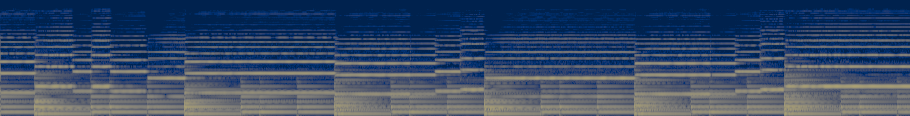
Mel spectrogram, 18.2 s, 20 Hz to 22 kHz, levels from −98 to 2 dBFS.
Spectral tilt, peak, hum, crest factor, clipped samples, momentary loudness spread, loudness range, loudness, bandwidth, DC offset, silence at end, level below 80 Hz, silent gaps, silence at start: -5.5 dB/octave; -20 dBFS; none; 14 dB; under 0.1%; 4 LU; 2 LU; -32 LUFS; 15.5 kHz; under 0.1%; 0 s; -70 dBFS; none; 0 s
